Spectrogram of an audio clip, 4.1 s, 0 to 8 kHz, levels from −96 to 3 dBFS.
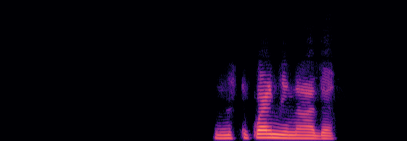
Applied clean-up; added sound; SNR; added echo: neural mask model Resemble Enhance denoiser.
